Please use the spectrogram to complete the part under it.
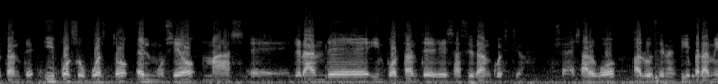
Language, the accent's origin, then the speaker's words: Spanish; Valencia, Valencian Community, Spain; de Valencia, taxista.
